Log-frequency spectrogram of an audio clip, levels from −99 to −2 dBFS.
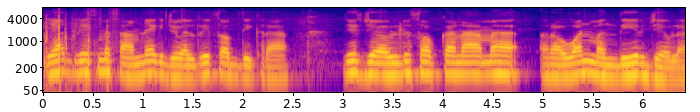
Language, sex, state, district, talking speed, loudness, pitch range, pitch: Hindi, male, Jharkhand, Garhwa, 175 wpm, -17 LUFS, 120-145 Hz, 135 Hz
